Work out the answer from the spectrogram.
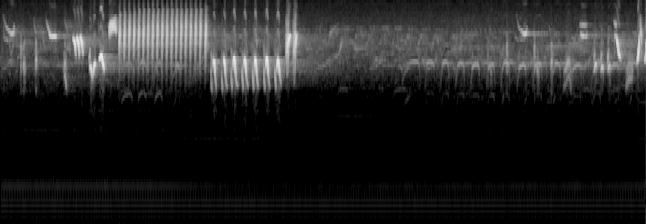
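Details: Nightingale singing softly at a distance in a birch grove on a warm spring evening: a rapid buzzy rattle, then a run of sharp repeated notes about five per second, followed by quieter scattered chirps.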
